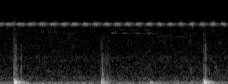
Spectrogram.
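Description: A cricket trilling steadily in one high, evenly pulsed tone, with a soft low thump near the start, another about a second in, and a third at the end.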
